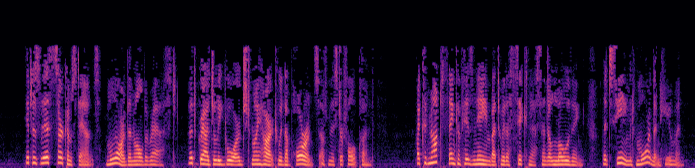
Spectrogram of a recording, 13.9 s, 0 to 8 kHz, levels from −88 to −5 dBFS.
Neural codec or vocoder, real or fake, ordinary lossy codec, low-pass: codec, 24 kHz, 3 kbps, HILCodec; fake; MP3, 24 kbps; 7.2 kHz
